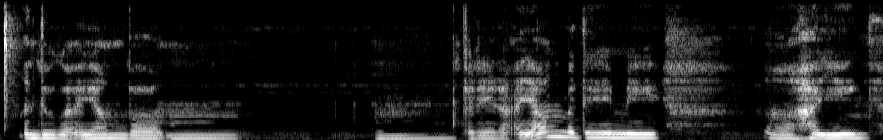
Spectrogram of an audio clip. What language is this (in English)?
Manipuri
